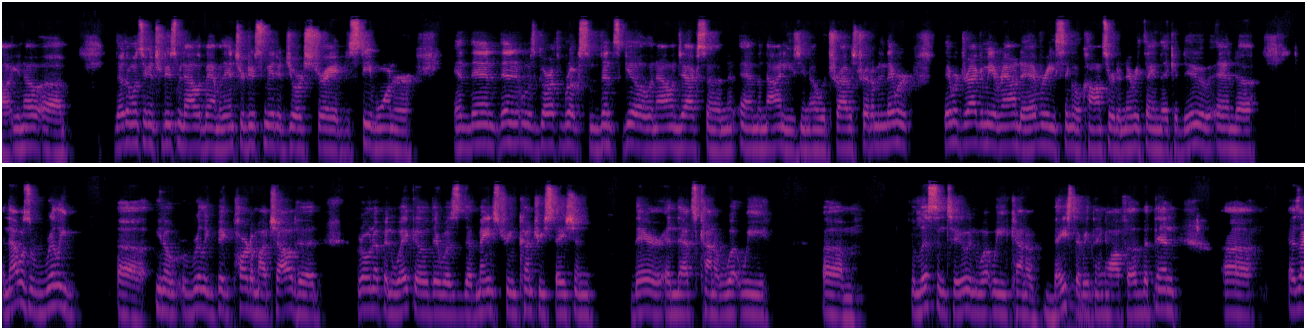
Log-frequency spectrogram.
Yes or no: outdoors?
no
